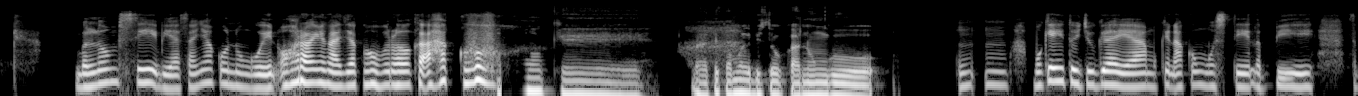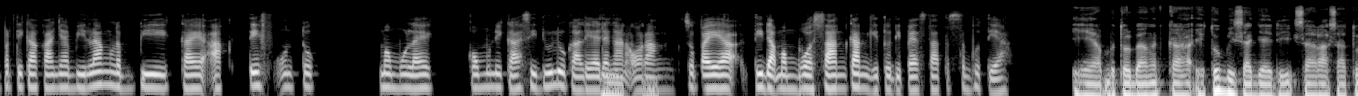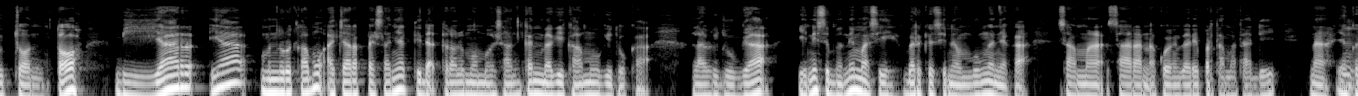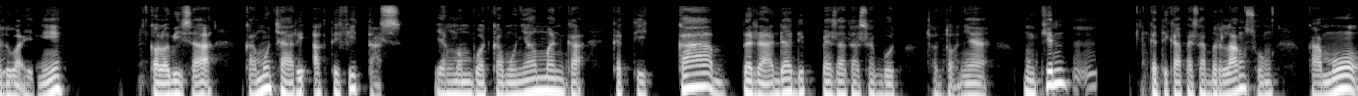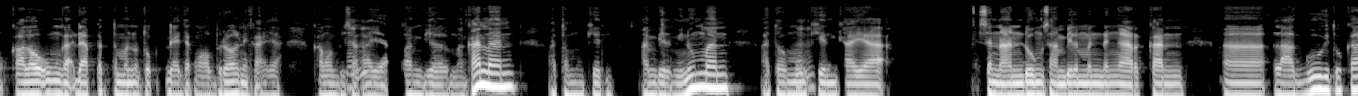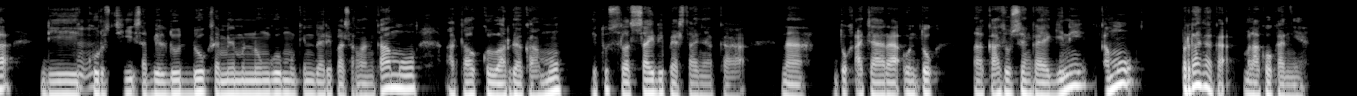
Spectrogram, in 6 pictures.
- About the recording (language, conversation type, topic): Indonesian, advice, Bagaimana caranya agar saya merasa nyaman saat berada di pesta?
- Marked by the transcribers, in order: laughing while speaking: "orang"; drawn out: "Oke"; laughing while speaking: "aku"; chuckle; tapping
